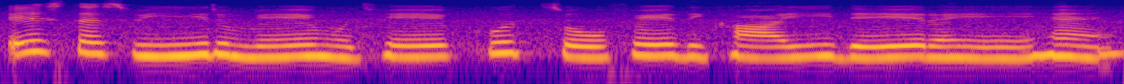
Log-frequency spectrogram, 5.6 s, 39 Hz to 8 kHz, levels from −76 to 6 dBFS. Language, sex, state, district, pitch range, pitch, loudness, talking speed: Hindi, female, Madhya Pradesh, Katni, 215-245 Hz, 225 Hz, -12 LUFS, 105 wpm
